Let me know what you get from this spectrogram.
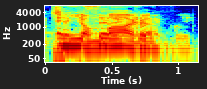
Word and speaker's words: Chickamauga: On Lake Chickamauga.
